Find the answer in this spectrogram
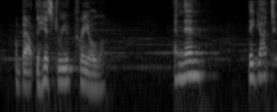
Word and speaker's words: Crayola: He used to pronounce Crayola as Cranola and I let him know that we were going to do a full rebrand.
